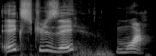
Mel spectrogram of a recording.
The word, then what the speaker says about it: excusez-moi: o bonjour, você fala excusez-moi. Excusez-moi, bem parecido com o excuse me do inglês, né? Excusez-moi. O que a gente tem aqui de interessante? Esse Z a gente não pronuncia, é uma letra aqui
